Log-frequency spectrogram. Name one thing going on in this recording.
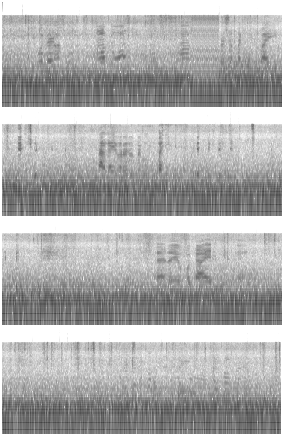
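A steady, low roar of jet engines fills an aircraft cabin.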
